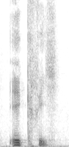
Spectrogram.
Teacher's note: phonetically this final T doesn't exist, okay? So the sound will be only this I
